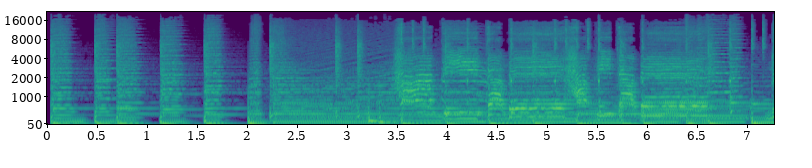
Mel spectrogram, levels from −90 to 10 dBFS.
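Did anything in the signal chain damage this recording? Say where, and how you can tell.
No, no signal-chain damage heard.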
